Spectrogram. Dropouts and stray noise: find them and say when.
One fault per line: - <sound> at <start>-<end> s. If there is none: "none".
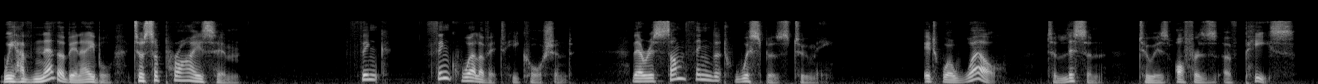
none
